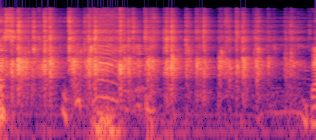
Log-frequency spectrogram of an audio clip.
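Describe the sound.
An audience applauds, a dense patter of many hands clapping at once, with voices calling out over it. The clapping stays steady and fairly loud for about three seconds.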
